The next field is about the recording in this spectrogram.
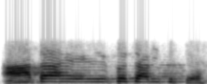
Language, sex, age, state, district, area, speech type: Hindi, female, 45-60, Uttar Pradesh, Mau, urban, conversation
